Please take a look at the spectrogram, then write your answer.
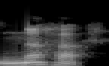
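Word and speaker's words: नः: our intellect na na-na-na H on it when on its own pronounced Naha our our mind wisdom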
